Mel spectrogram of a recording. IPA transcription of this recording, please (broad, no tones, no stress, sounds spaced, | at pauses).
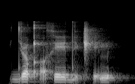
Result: d̪ y qʼ ɔ̰ x eː d̪ ḛ t͡ʃʼ ḛ m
